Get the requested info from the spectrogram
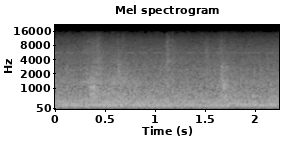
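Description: A few faint, irregular ticks and light rustles from the pages of a bird field guide being handled and turned, over quiet room noise.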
